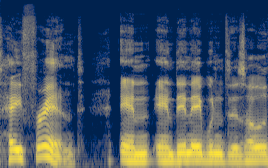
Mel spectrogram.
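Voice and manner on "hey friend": ad read translation. Retold or imitated. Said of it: "which is".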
